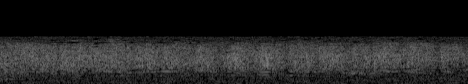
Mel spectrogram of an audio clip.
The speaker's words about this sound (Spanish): un aplauso para los dos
